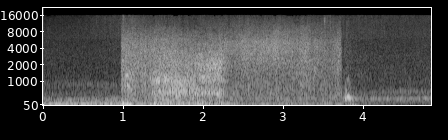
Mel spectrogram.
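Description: Sand hisses and scrapes under a sliding body.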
